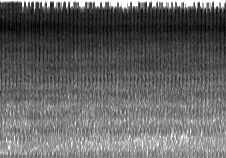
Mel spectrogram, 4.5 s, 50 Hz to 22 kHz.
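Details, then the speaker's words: 1979 VW Westfalia, cold start after sitting; even light tick two to three a second at idle, lifter noise already quieting as it warms; ticking on cold start. "all right while the lifters are quieted down quite a bit already"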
